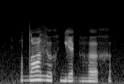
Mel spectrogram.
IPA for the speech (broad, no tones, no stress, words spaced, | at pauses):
dˤizʊx ɡʲɑɡʱʌx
